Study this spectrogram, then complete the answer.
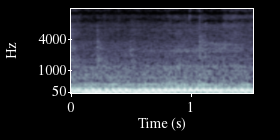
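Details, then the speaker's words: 1985 Nissan 300ZX revived after sitting two to three years, new fuel pump: deep rumbling idle with a steady rapid knock that changes with the clutch pedal; owner suspects the throwout bearing rather than a rod or lifter. "i'm gonna push the clutch in when it stops sounding like a rod or a lifter but that's not so i needed i need to drive it see if i can get some of that out of it but [Music] sounds terrible but knocking does"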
